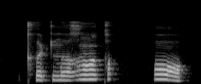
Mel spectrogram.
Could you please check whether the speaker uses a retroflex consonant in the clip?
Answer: yes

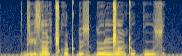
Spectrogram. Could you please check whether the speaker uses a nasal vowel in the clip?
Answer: yes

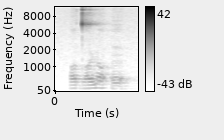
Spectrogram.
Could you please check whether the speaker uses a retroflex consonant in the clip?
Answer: yes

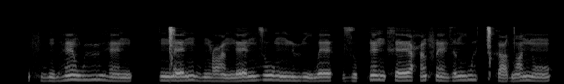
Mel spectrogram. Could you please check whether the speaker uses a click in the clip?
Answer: yes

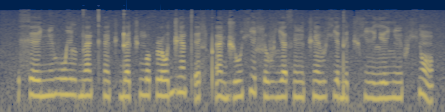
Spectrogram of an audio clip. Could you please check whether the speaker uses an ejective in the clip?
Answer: yes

